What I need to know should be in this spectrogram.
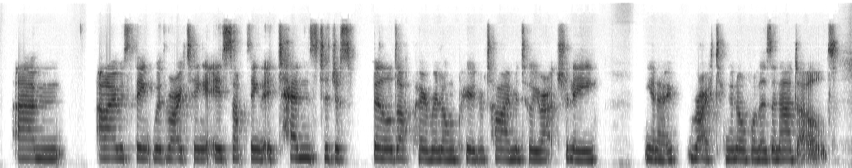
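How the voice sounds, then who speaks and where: A woman with a British accent speaks at a very fast pace in a fairly high pitch. Her tone is bright and sharp, her intonation monotone and flat, her loudness very even. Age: 20s. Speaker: author and lawyer. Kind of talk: interview.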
